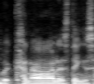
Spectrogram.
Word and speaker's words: Canaan: And not just Bitmain and Whatsminer, but Canaan is how it's spelled, but Canaan I think is how they pronounce it, and eBang, and is that Avalon miner or is that Canaan?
